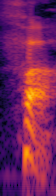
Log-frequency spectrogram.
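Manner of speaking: pure f into the vowel in फा; फा without w-sound. Shown as a demonstration. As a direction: say फा with no वाव sound creeping in. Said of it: "वाव की उसकी sound ना आए". (फा में वाव की आवाज़ न आए)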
